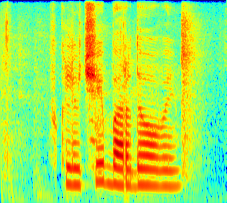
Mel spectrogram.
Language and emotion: Russian, neutral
